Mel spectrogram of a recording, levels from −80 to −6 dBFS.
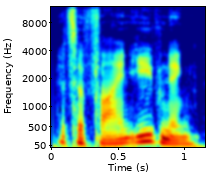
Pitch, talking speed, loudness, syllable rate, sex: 110 Hz, 205 wpm, -15 LUFS, 5.9 syllables/s, male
